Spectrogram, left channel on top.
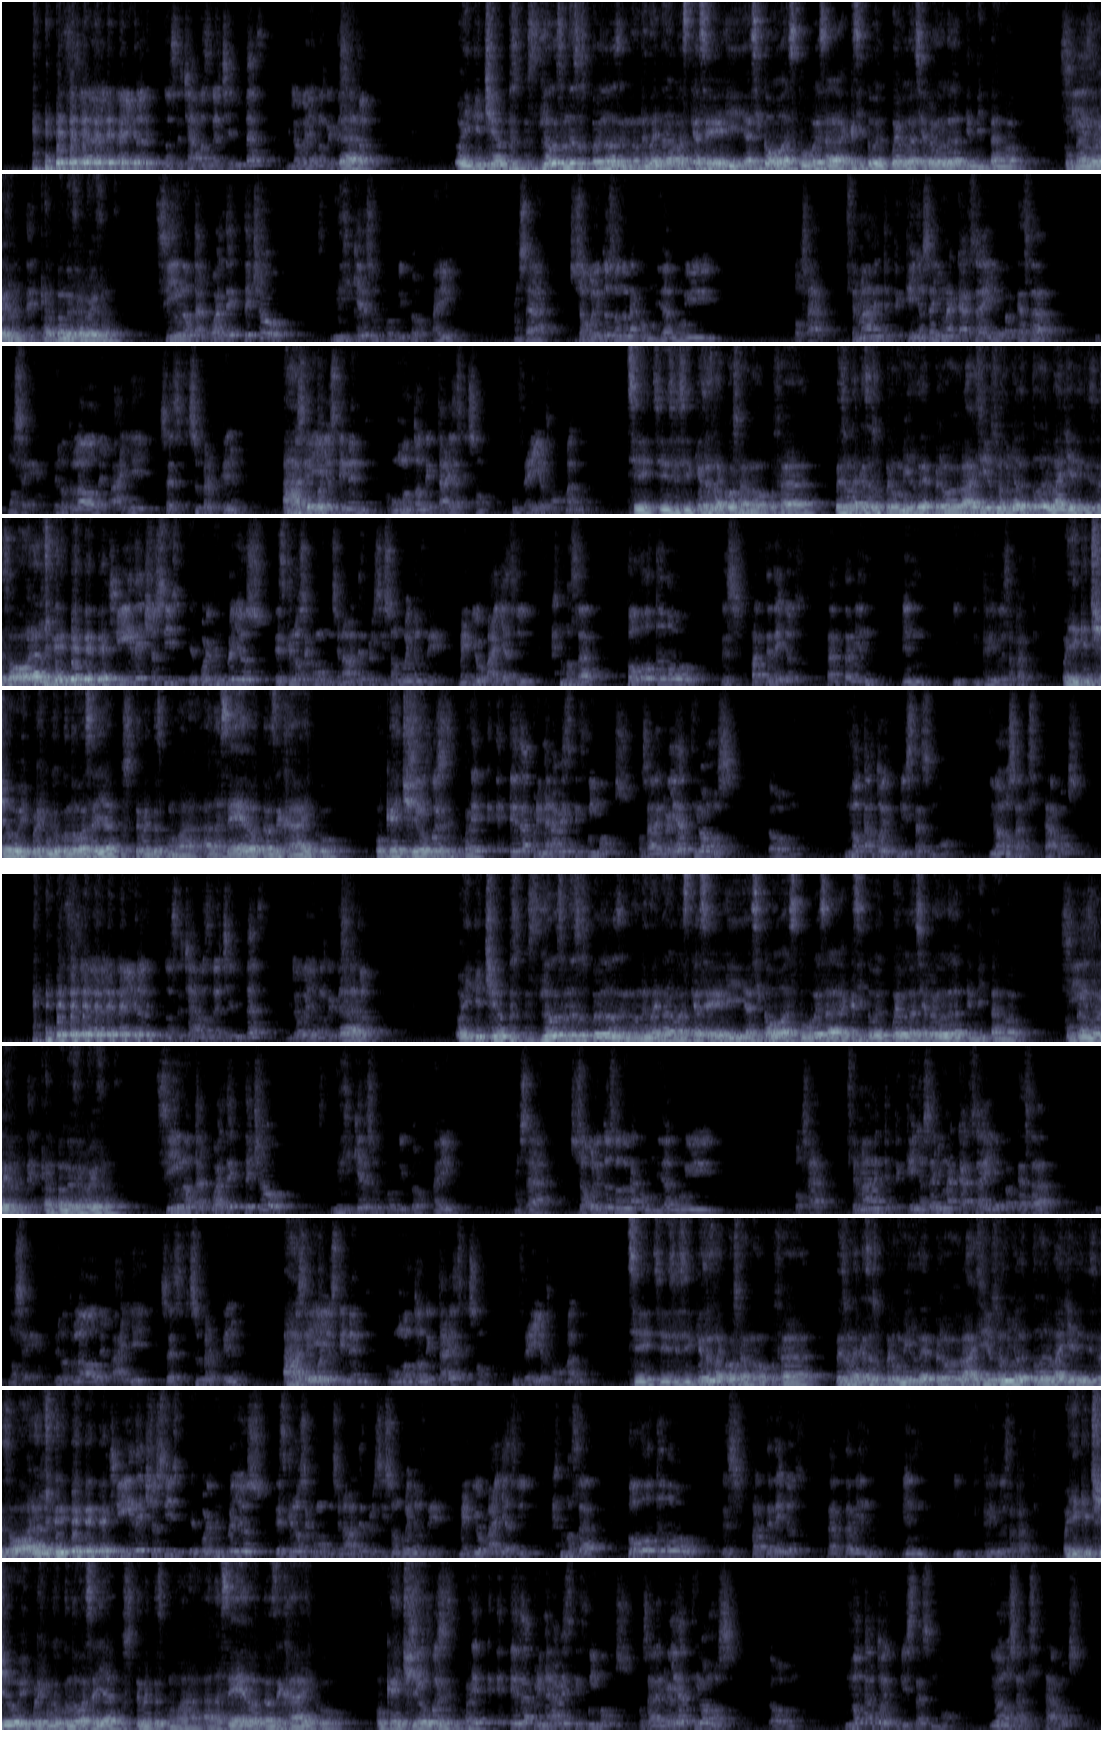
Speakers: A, on the left; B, on the left.
A: <laughs>
B: entonces ya ahí no- nos echábamos unas chelitas y luego ya nos regresábamos.
A: Claro.
B: <laughs>
A: Oye, qué chido, pues, pues, luego son de esos pueblos en donde no hay nada más que hacer y así como vas tú, ves a casi todo el pueblo así alrededor de la tiendita, ¿no?
B: Sí,
A: Comprando
B: exactamente.
A: el cartón de cervezas.
B: Sí, no, tal cual. De, de hecho, ni siquiera es un pueblito ahí. O sea, sus abuelitos son de una comunidad muy, o sea, extremadamente pequeña. O sea, hay una casa y otra casa, no sé, del otro lado del valle. O sea, es súper pequeño.
A: Ah,
B: O sea,
A: que-
B: y
A: oye,
B: ellos tienen como un montón de hectáreas que son pues, de ellos nada más,
A: Sí, sí, sí, sí, que esa es la cosa, ¿no? O sea, ves una casa súper humilde, pero, ay, sí, yo
B: ¿no?
A: soy dueño de todo el valle, y dices, órale. <laughs>
B: Sí, de hecho, sí. eh, por ejemplo, ellos, es que no sé cómo funcionaba antes, pero sí son dueños de medio valle, sí. <laughs> O sea, todo, todo es parte de ellos. Está, está bien, bien in- increíble esa parte.
A: Oye, qué chido. Y por ejemplo, cuando vas allá, pues te metes como a, a la selva, te vas de hike o, o qué chido
B: Sí, pues
A: por ese lugar.
B: e- e- e, es la primera vez que fuimos. O sea, en realidad íbamos, um, no tanto de turistas, sino íbamos a visitarlos.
